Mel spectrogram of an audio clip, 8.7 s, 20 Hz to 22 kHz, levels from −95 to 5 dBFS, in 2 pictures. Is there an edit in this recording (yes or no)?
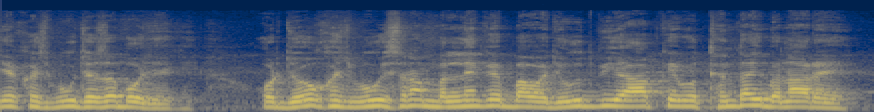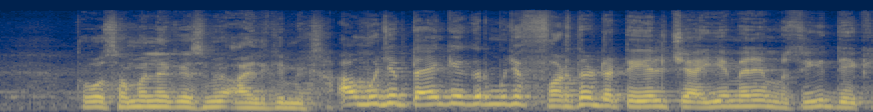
no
